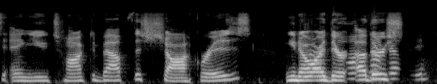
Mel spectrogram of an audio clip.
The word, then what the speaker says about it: chakra: it is not spell it is not spelled or pronounced Shakra there's no such word in the uh Sanskrit language as chakra it doesn't exist these are chakra chakra that's how you pronounce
